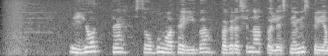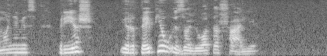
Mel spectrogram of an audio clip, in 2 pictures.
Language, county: Lithuanian, Klaipėda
